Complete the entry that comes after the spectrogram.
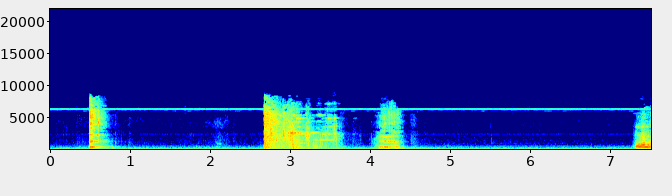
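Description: A glass breaks in a 1971 comedy film scene, a sharp crash followed by further clattering bursts, with a brief quiet gap and a last impact near the end, fairly faint overall.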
